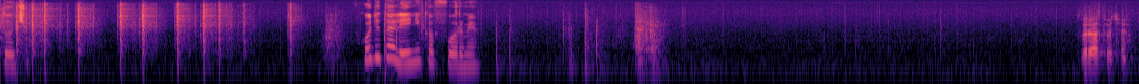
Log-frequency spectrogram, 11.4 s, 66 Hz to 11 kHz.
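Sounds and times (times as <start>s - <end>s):
speech: 0.0s - 0.5s, 3.6s - 4.9s, 10.9s - 11.3s
typewriter keys struck by a woman typing: 0.0s - 3.1s.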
